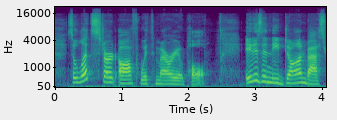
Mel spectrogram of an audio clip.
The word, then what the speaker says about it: Mariupol: in Ukraine variable please have what he said Mario Paul and now you know and now you know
